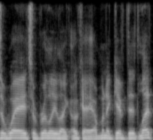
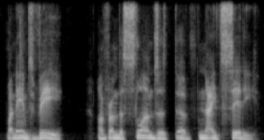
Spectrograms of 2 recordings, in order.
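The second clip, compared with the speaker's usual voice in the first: put-on deep female voice. Imitating a game character made with a deep voice: deep-voiced v voice. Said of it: "made a chick with a deep voice".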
